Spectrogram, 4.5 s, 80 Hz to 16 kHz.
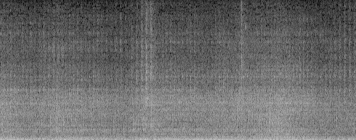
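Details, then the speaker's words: Honda XR200R single-cylinder dirt bike, restored basket case, after spark check and carb spray: fast, even idle with a small blip, no knocks or rattles. Earlier rattle suspected timing chain or clutch side; now running healthy. "oh that sounds great"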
